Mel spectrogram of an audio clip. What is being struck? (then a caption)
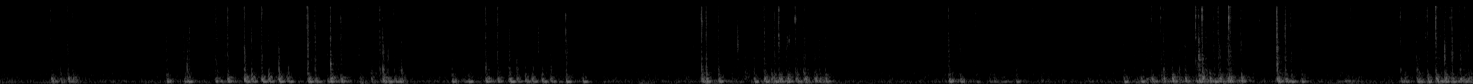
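Plastic laptop keyboard. Fast typing with long manicured nails and fingertips on the dark plastic chiclet keys of a grey laptop with a hollow body. Quick clusters of short, dry clicks come in bursts separated by brief pauses, with a low hollow thud under bright tapping transients.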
